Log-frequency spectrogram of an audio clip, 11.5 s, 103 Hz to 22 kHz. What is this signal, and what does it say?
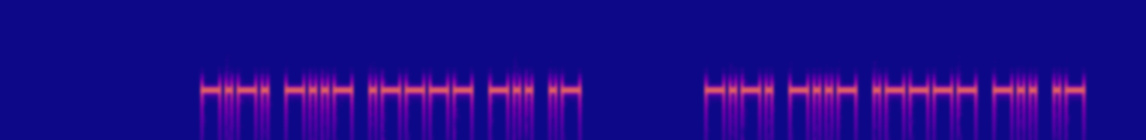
Morse code, heard as a keyed tone, about 20 wpm, 700 Hz. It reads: CX1DA CX1DA
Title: DXCC-100 Call Signs - 5 Characters - Repeated 3x - 20wpm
